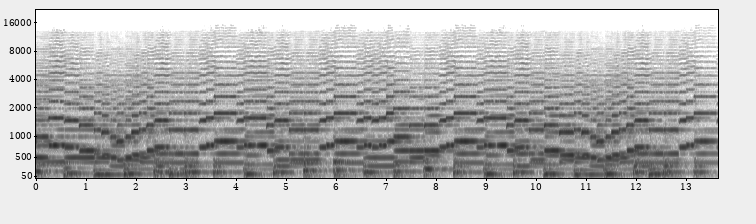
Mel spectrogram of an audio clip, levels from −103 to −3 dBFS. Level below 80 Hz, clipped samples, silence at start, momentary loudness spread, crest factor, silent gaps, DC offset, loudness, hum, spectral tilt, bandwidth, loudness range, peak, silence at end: -54 dBFS; under 0.1%; 0 s; 4 LU; 12 dB; none; under 0.1%; -27 LUFS; none; -5.5 dB/octave; 13.5 kHz; 1 LU; -14 dBFS; 0 s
